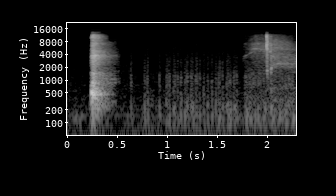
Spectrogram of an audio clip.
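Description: A person's short throat noise, a single brief burst about a quarter second in, then a quiet breath drawn in near the end just before speaking.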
